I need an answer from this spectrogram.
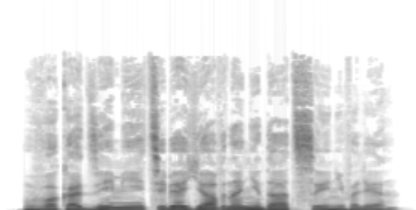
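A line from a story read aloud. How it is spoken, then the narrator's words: Strange tone. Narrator (Russian): ректор странным тоном произнес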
